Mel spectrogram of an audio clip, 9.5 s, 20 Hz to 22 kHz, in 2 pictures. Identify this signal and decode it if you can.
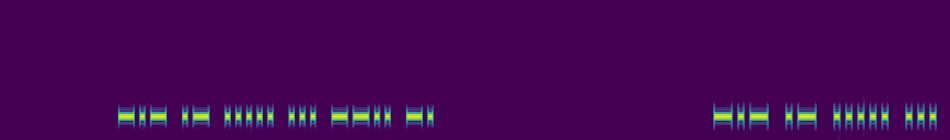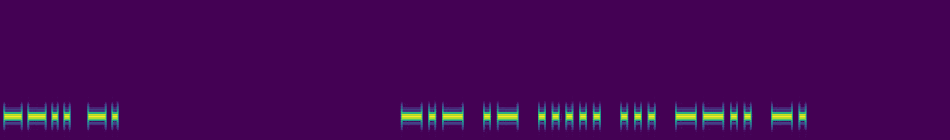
Morse code, heard as a keyed tone, about 37 wpm, 700 Hz. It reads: KA5SZN KA5SZN KA5SZN
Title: Speed Racing - USA 2x3 Call Signs 30wpm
